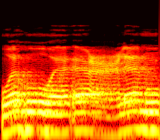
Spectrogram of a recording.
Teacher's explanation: വാവുകൾ വ്യക്തമായി ചുണ്ടിൽ നിന്ന് തന്നെ ഉച്ചരിക്കുക. 2 ചുണ്ടുകൾ ചേർത്ത് വാവ്. വഹുവ അഅലമു, അഅലമു ഐന് വ്യക്തമാക്കുക, തവസ്സുത്തിന്റെ ഹർഫാണ്.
